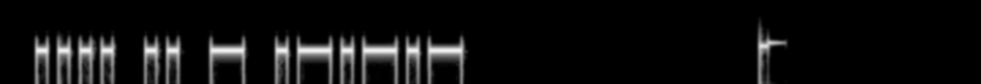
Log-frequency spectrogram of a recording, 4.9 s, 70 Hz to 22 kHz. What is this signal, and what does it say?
Morse code, heard as a keyed tone, about 22 wpm, 700 Hz. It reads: HIT.
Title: Sentences from Top 1200 Words 22wpm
